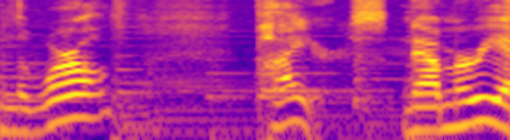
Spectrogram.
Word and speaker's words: Pires: name in the world Pires now Marie I wonder if you pronounced it the way I do as you say if hires you say piers a lot of people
